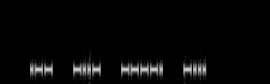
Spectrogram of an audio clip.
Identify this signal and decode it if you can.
Morse code, heard as a keyed tone, about 50 wpm, spaced as for 28 wpm, 700 Hz. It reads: WX9B
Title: USA Call Signs - 4 Characters - 3x Character Spacing - 50wpm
